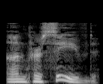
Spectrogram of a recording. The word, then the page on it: unperceived: British English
